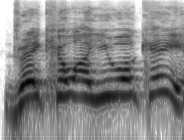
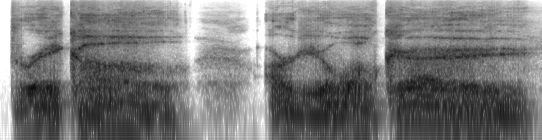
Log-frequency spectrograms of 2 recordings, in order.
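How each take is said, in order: First: It is said in a normal voice. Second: It is said in a put-on gothic voice.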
